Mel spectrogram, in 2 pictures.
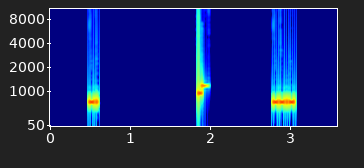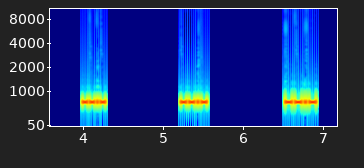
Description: Morse code, heard as a keyed tone, about 55 wpm, spaced as for 9 wpm, 700 Hz. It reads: N QQQQ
